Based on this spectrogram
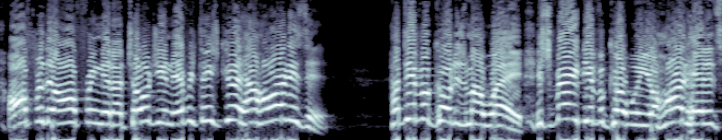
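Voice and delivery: high, loud impassioned preaching; preaching at full force. Acted. Preacher voicing God to stubborn people, loud and impassioned. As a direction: pour it out as God pleading with rebels.

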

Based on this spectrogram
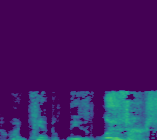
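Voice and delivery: a soft, under-the-breath grumble; fuming mutter. Retold or imitated. Driver fuming quietly while his wife sleeps, mutter. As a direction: grumble it to yourself, seething. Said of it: "and I'm fuming".

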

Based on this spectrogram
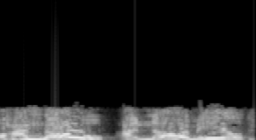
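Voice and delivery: high, loud and certain; joyful insistence. Retold or imitated. Bullfighter insists to the preacher he is healed, loud and high. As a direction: shout it with total certainty.

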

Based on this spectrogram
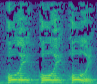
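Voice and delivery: a loud, high proclaiming holy; seraph's call. Retold or imitated. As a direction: call out like an angel in worship. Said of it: "One says".

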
